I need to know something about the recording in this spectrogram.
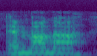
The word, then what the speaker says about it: hermana: when we're doing it particularly in the last two in a manner and amana remember not to pronounce her okay oui bien okay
